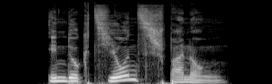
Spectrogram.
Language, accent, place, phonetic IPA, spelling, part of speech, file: German, Germany, Berlin, [ɪndʊkˈt͡si̯oːnsˌʃpanʊŋ], Induktionsspannung, noun, De-Induktionsspannung.ogg
- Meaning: inducted voltage; induction voltage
